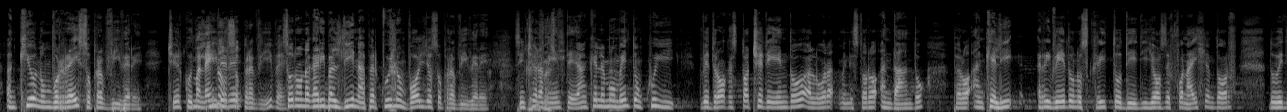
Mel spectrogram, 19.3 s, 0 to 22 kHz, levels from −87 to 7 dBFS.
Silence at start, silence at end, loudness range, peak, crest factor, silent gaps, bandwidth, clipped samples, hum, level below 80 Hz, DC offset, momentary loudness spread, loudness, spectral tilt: 0.1 s; 0 s; 4 LU; -10 dBFS; 18 dB; none; 16 kHz; under 0.1%; none; -62 dBFS; under 0.1%; 10 LU; -28 LUFS; -6 dB/octave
